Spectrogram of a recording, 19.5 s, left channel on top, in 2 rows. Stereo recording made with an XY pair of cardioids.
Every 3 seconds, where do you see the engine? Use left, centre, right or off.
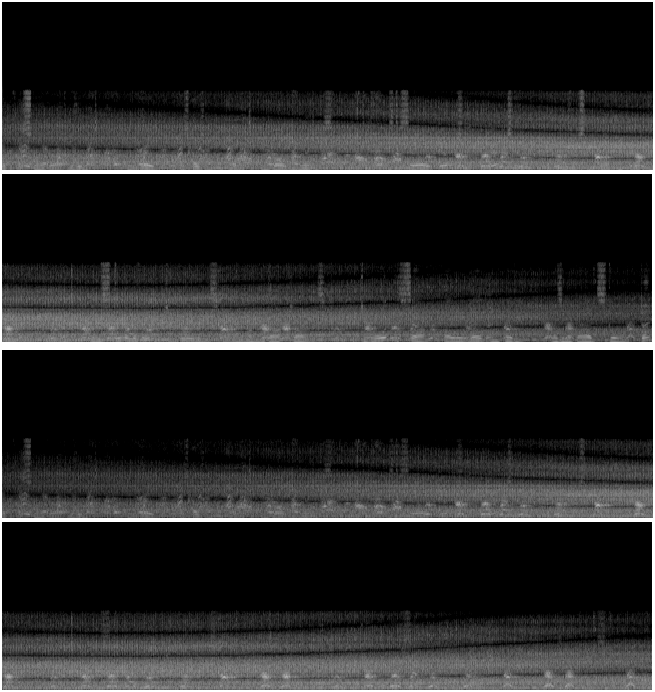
left, left, left, centre, right, right, right.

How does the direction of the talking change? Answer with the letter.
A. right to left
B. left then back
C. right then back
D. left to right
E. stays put
E.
